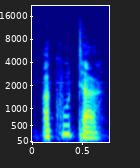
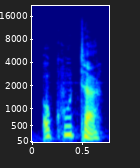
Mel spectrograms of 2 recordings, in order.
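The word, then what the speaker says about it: Uquutaq: Dites Akuta, Okuta, Akutak, si vous le voulez. Mais voulez. Laissez ce nom étranger traverser vos lèvres et prononcez. Prononcez ce triple U et ce double Q, car c'est un nom que je porte avec fierté.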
